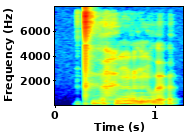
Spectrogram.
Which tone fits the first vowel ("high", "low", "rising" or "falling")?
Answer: low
